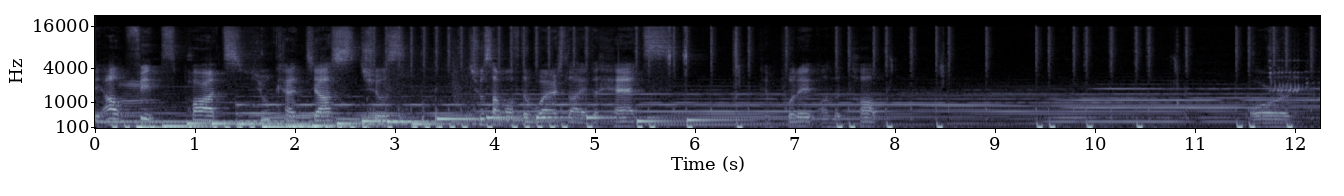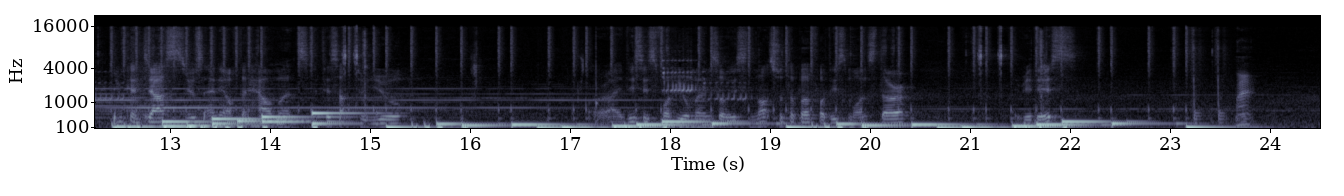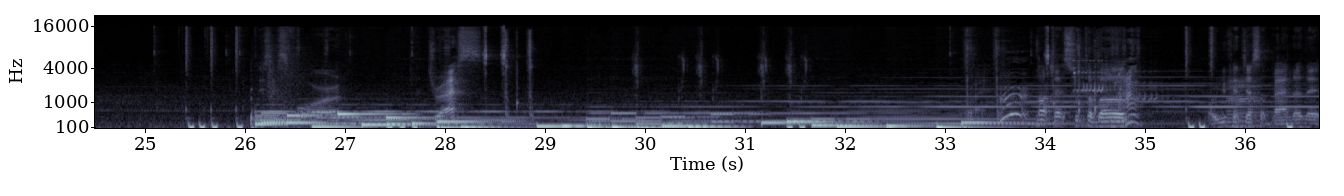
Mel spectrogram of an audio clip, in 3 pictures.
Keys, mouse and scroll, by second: 0.4-1.6 drag, 2.5 click, 3.2 click, 5.6-11.6 drag, 12.1 click, 14.6-17.8 drag, 19.1 click, 20.9-23.0 drag, 23.4-25.1 drag, 25.8 click, 27.0 click, 28.2-33.0 drag, 33.8 click, 36.0 click.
